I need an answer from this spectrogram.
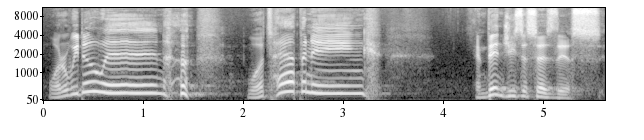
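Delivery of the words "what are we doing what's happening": baffled disciples. Retold or imitated. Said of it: "everybody's kinda looking around saying".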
